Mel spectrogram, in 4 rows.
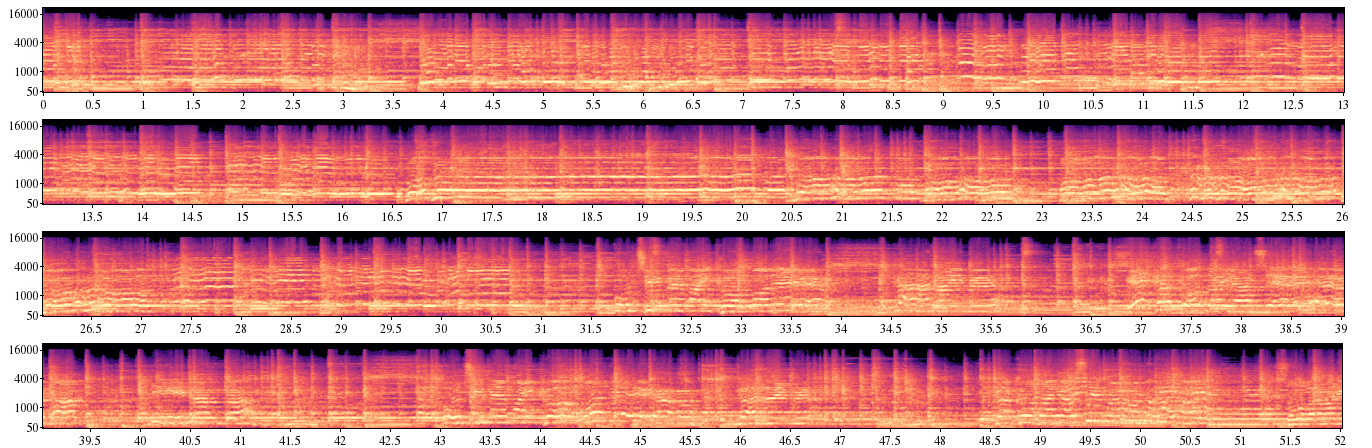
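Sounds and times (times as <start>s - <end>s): clarinet playing ornamented melody: 0.0s - 52.0s
drums: 0.0s - 52.0s
keyboard: 0.0s - 52.0s
live band dance music: 0.0s - 52.0s.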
